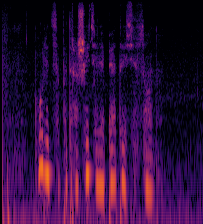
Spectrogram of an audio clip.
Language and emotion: Russian, sad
